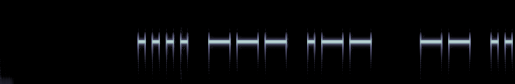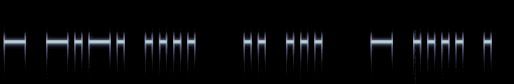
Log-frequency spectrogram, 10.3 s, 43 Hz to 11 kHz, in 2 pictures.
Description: Morse code, heard as a keyed tone, about 17 wpm, 700 Hz. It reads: HOW MUCH IS THE
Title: Sentences from Top 1000 Words - Review Part 4 - 17wpm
